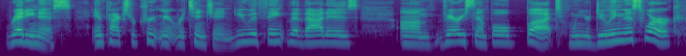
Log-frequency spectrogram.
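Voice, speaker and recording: Military lawyer lady presenting at a conference, kinda hoarse, smooth clear voice, lots of ums. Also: medium pitch, fairly bright tone. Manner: earnest, explanatory, many fillers. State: losing her voice.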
